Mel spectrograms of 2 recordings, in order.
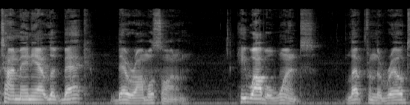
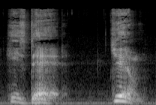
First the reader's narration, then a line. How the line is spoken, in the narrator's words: He snarled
